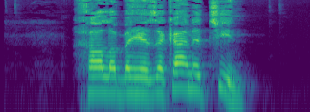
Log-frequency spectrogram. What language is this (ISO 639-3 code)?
ckb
